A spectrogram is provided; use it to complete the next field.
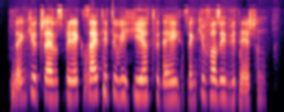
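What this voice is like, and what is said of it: French accent in English. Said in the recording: “your accent is not an English one ... France”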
